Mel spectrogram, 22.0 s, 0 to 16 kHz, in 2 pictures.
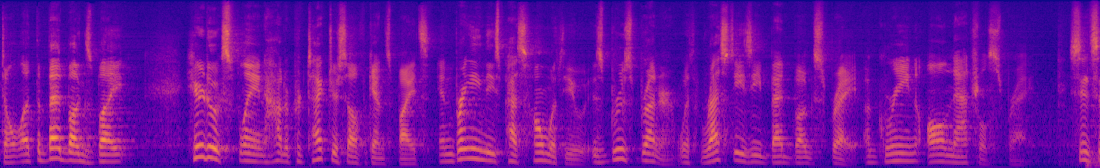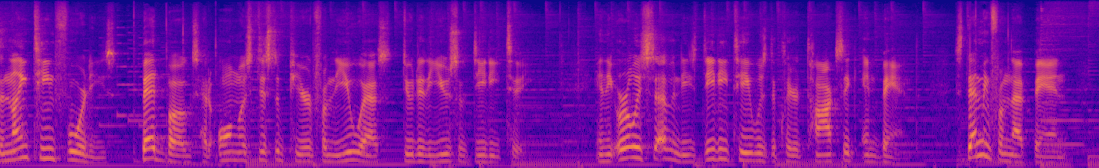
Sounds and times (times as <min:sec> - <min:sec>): Speech: 0:00.0 - 0:01.3, 0:01.9 - 0:16.3, 0:17.0 - 0:21.7
Music: 0:10.8 - 0:21.9.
